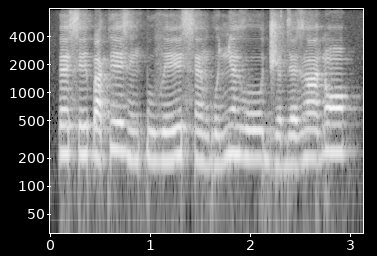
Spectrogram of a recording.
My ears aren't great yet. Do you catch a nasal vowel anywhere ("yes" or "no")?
yes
